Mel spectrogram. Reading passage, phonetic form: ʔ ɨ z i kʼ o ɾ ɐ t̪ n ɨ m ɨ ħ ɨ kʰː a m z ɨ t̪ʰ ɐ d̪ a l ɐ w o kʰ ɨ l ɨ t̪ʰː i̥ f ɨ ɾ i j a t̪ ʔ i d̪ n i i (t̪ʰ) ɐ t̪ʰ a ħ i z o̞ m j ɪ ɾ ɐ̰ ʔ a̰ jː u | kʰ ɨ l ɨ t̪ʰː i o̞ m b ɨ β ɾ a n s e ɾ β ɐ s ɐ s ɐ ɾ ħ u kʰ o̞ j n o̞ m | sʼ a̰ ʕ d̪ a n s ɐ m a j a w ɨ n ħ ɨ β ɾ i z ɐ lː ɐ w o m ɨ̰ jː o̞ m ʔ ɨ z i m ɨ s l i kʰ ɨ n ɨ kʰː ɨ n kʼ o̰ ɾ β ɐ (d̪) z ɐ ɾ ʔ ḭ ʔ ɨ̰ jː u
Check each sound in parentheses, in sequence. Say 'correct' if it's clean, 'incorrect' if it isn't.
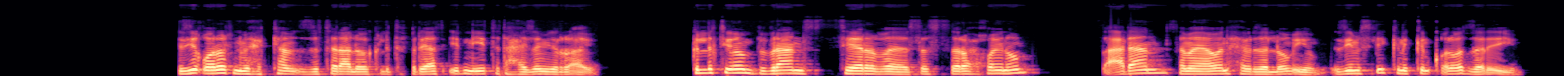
correct, incorrect

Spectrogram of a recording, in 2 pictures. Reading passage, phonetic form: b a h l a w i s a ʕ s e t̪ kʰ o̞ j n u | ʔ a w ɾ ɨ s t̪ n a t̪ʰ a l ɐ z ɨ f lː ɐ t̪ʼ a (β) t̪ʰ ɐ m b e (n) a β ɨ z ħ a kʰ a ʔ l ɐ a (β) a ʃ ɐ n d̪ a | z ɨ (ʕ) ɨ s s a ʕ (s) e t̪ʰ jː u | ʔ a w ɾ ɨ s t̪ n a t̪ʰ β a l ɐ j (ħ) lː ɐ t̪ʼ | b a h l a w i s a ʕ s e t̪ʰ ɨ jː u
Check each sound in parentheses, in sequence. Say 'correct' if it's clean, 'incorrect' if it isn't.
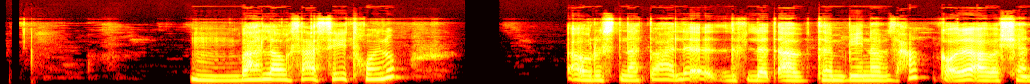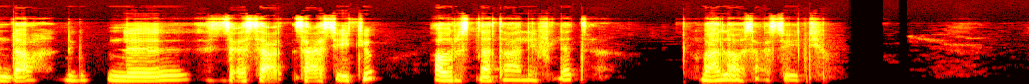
correct, correct, correct, correct, correct, incorrect

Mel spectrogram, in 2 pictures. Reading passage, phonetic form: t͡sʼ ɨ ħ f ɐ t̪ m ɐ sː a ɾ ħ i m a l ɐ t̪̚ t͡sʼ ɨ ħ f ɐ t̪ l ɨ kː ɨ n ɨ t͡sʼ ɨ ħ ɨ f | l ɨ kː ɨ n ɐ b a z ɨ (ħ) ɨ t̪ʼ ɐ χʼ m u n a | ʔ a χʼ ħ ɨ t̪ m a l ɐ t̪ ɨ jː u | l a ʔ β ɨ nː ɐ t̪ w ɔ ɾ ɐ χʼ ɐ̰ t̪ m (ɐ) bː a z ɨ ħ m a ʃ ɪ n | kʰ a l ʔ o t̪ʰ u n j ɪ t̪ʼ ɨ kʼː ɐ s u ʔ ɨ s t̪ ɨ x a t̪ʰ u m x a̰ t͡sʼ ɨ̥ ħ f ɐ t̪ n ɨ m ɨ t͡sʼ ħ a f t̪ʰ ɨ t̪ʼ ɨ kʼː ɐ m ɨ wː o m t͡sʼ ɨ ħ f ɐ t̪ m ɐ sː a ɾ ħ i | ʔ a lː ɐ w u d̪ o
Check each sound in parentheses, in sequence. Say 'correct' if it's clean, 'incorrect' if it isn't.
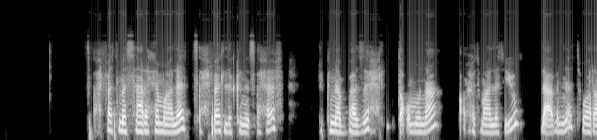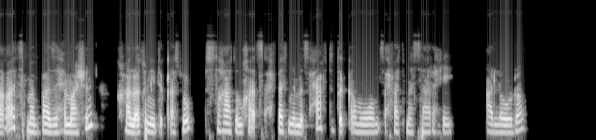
correct, correct

